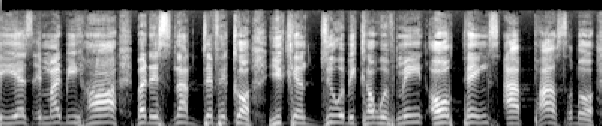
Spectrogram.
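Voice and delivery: a loud, insistent God, lightly voiced; God urging. God answering the crying believer, urging. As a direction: press the encouragement home forcefully.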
